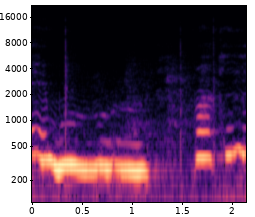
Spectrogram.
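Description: A single elderly woman's voice singing a slow melody: a long held note that slides down and settles lower, a short break a little past a second in, then the tune picks up again on a higher note.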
